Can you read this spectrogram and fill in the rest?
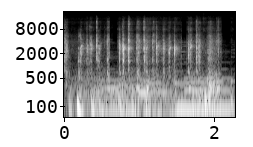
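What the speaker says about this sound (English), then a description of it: "I hope you can't hear my keyboard." Quick continuous typing on a computer keyboard, a dense patter of close, crisp key clicks with no pause, under a low background hum.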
